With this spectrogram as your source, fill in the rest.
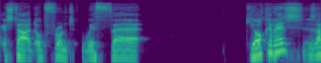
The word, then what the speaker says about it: Gyökeres: Yes, Isak has started up front with Gyökeres. Is that how you pronounce it, Alex? Gyökeres, yeah.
